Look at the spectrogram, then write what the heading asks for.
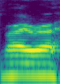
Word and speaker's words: Vajra: and better uh the vira family's been uh and that's v-a-j-r-a but pronounced vira has been um forming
